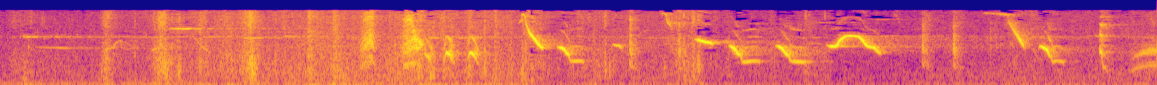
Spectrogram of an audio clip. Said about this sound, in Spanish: Con el tamaño de un faisán, es una de las mayores aves cantoras del planeta. Para desplegar adecuadamente su espectacular plumaje, construye un escenario de casi un metro de diámetro.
